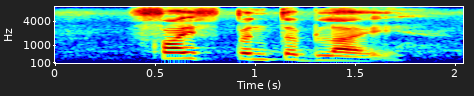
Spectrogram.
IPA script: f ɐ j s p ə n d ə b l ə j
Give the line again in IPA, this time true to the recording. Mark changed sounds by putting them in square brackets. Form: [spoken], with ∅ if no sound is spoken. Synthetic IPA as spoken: f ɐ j [f] p ə n [t] ə b l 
